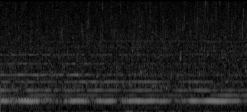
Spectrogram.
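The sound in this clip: Steady rushing water of a flowing waterfall, a continuous even hiss of spray and splashing with a soft sustained hum beneath, without pauses or voices.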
